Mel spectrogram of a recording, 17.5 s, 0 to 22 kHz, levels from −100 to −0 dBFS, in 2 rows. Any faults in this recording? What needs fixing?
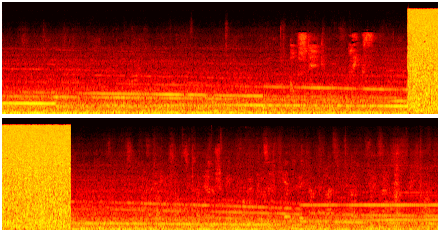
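From 8.12 to 10.09 s, the sound turns into loud, harsh broadband noise because the samples were built from the wrong bytes. Byte offset, byte order or alignment is misread, so the fast-changing low bits dominate each value. A spectrogram shows energy smeared across all frequencies, and the waveform becomes a dense, large-amplitude block. To prevent it, declare and verify the sample format, byte order and frame alignment at every read and conversion step.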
